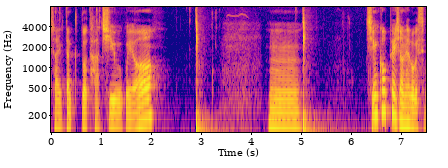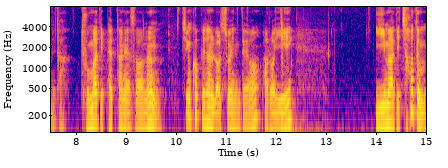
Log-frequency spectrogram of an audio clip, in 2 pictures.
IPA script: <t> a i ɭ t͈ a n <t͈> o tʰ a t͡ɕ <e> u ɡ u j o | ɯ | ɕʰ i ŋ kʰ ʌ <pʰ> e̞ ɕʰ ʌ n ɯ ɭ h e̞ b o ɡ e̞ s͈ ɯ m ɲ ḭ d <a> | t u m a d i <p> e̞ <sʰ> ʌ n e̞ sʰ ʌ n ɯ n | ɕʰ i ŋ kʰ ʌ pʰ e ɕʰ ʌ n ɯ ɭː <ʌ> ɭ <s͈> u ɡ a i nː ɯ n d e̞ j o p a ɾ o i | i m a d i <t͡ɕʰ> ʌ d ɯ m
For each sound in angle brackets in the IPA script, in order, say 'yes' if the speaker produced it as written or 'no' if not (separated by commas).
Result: no, yes, no, yes, yes, no, no, yes, yes, yes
